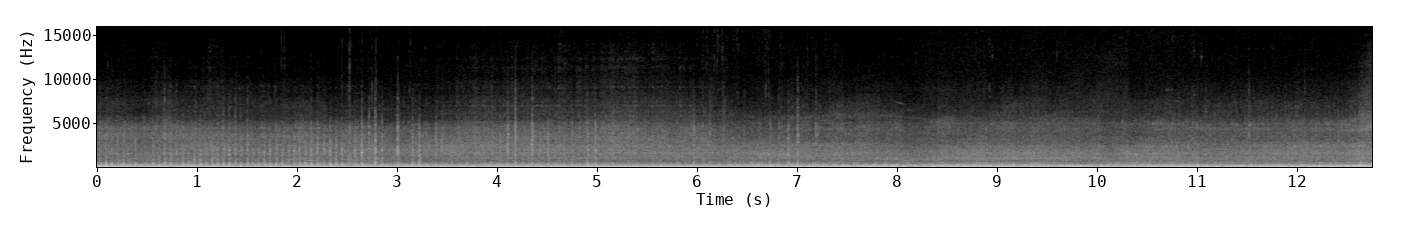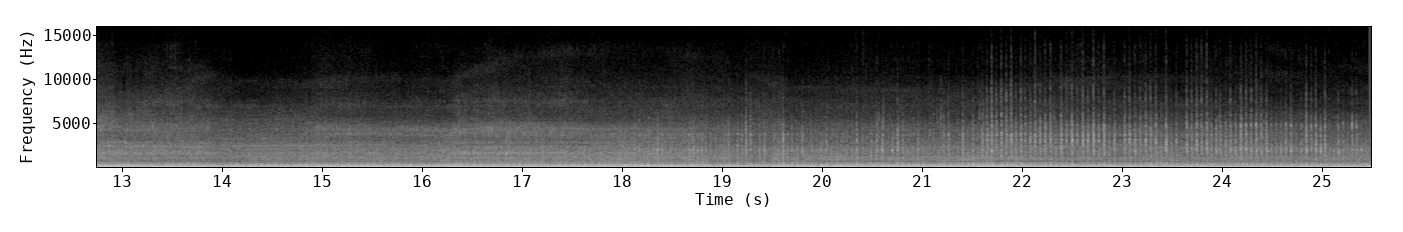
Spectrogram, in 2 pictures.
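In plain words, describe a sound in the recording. Metal tracks clatter and squeak as a tracked vehicle crawls over the ground.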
